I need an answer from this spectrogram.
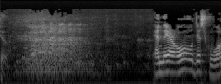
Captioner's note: audience laughing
